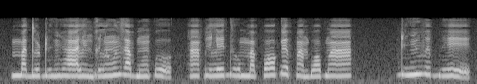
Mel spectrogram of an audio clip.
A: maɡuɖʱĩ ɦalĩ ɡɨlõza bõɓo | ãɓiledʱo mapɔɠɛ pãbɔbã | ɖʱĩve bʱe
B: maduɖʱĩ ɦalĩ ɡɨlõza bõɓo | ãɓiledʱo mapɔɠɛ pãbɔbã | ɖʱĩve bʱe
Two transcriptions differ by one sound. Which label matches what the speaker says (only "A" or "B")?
B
